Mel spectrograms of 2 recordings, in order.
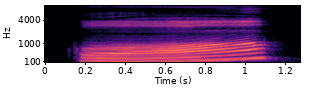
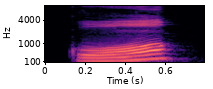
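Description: First: The end of the syllable is dragged out. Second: The end of the syllable is cut short. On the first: The speaker calls it wrong. "不要去拖音，不要国。" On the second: The speaker calls it right. "这样收住"

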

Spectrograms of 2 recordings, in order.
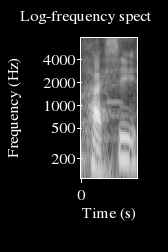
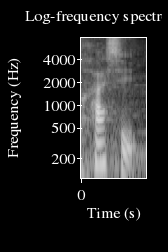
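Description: First: The pitch goes low then high. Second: The pitch goes high then low. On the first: It means bridge. "读哈西是桥的意思" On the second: It means chopsticks. "而读哈西则是筷子的意思"

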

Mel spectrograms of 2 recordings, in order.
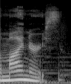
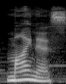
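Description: First: The word has an added r-colored vowel sound. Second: The word has plain vowels with no r-sound. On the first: The speaker calls it wrong. "我们不能读作minors，不能加儿化音" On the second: The speaker calls it right. "minus 拼作minus minus"

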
